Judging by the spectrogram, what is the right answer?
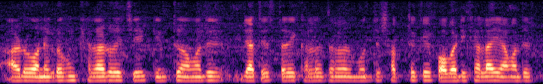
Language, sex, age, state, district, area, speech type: Bengali, male, 45-60, West Bengal, Purba Bardhaman, urban, spontaneous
